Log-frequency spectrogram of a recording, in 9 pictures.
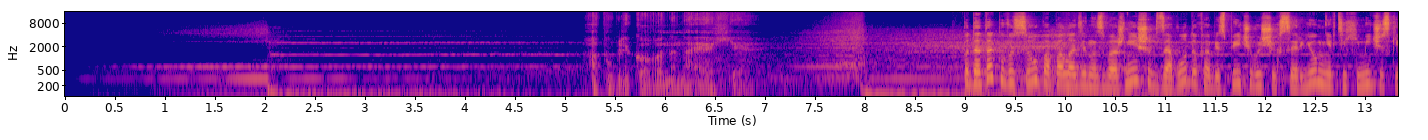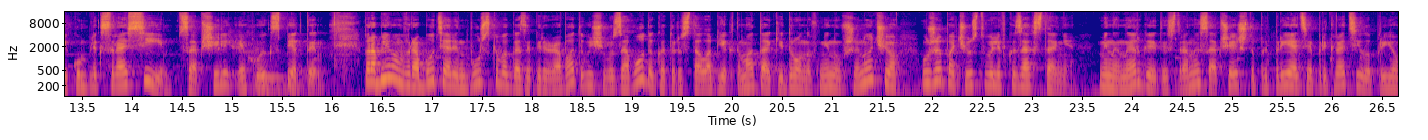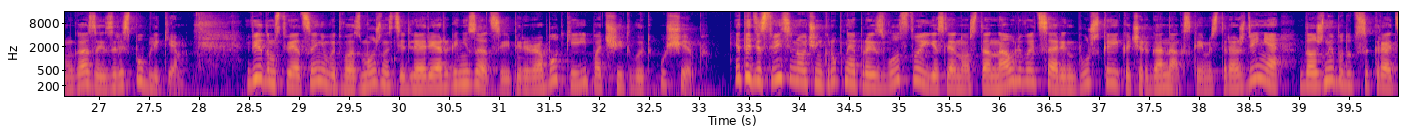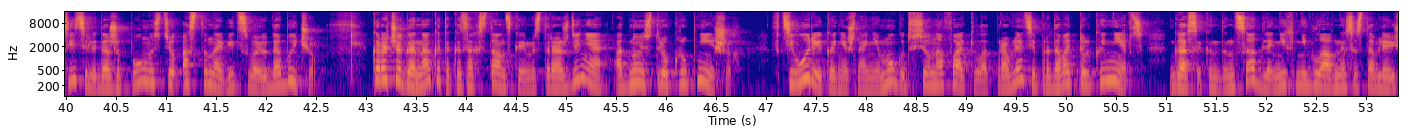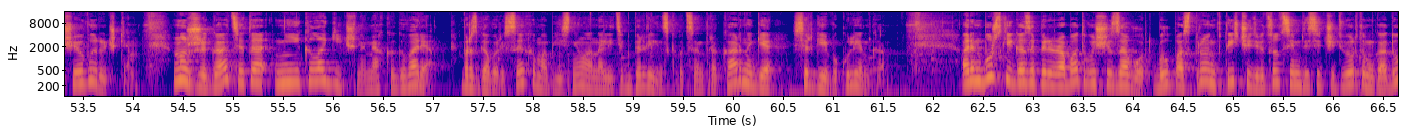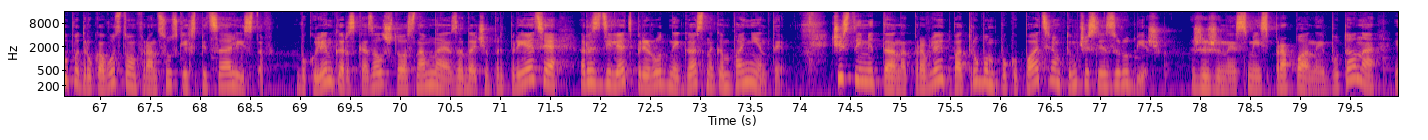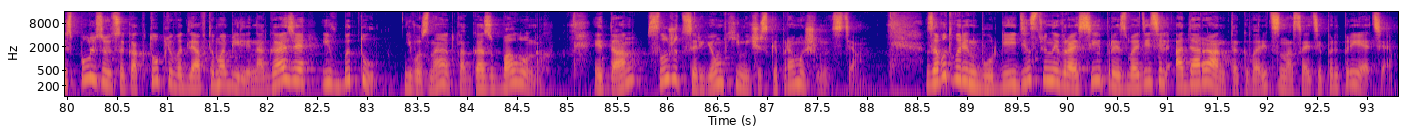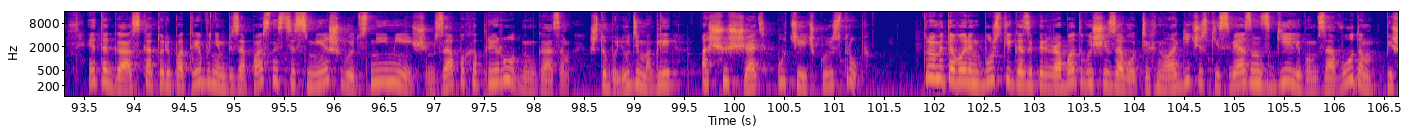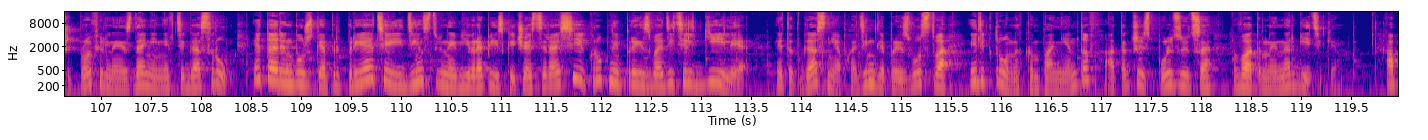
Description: Читает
